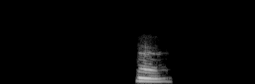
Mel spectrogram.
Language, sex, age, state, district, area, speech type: Santali, male, 18-30, West Bengal, Bankura, rural, conversation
